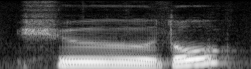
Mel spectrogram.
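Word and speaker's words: pseudo: 슈도 코드라고 얘기합니다. P자가 묵음이에요. 그래서 슈도 코드라고 발음이 나는데요.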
